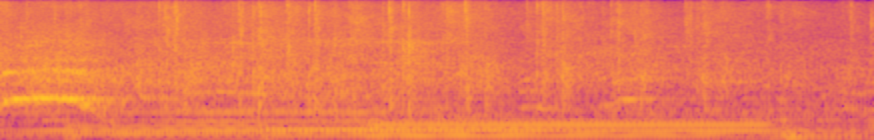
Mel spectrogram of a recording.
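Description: Electric guitar and bass from a live rock band holding long, droning notes that shift pitch twice, with a crowd whooping and clapping over the first part.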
